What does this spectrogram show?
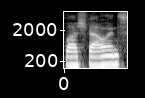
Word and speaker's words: Valence: I had the pleasure of being Valence is how I say his name, on his team last season in Thunderbirds.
